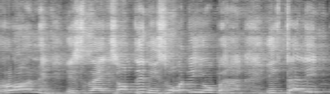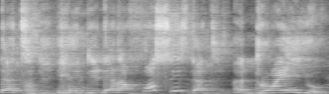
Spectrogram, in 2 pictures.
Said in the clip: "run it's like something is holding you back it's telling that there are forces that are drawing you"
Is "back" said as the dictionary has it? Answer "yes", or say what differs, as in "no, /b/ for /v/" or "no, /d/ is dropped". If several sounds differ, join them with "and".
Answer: no, /k/ is dropped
